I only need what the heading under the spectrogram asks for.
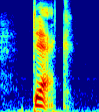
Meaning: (noun) Any raised flat surface that can be walked on: a balcony; a porch; a raised patio; a flat rooftop
- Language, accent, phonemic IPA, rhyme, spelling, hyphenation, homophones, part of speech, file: English, US, /ˈdɛk/, -ɛk, deck, deck, deque, noun / verb, En-us-deck.ogg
